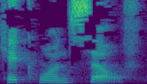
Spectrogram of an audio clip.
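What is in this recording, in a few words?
"kick oneself", English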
